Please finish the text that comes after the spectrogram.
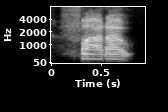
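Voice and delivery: mock American drawl of Far out; a poor American accent. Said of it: "In an American accent".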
